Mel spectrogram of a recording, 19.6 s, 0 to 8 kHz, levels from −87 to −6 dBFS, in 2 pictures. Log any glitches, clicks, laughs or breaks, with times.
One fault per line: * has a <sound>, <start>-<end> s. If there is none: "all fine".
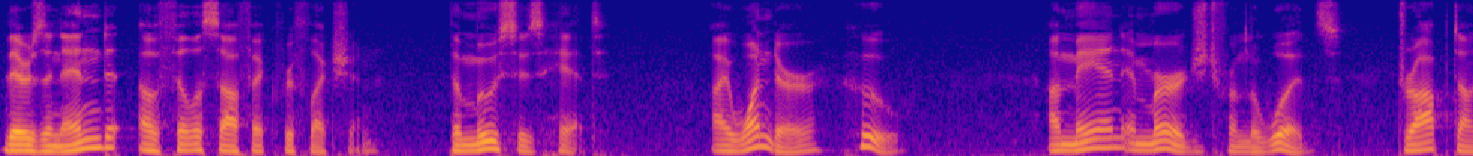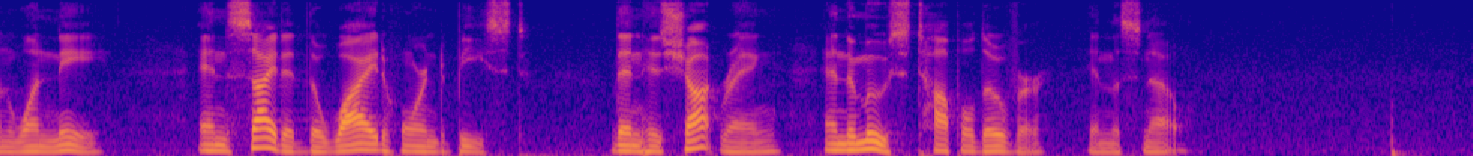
* has a tap, 19.0-19.4 s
